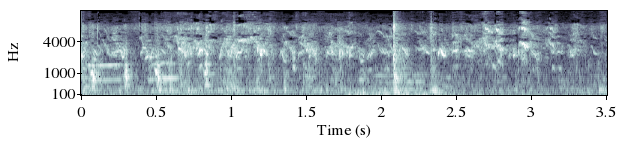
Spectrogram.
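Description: Chickens and young chicks cluck and peep together in a lively coop, with a brief flutter of wings and steady overlapping calls close by throughout.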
